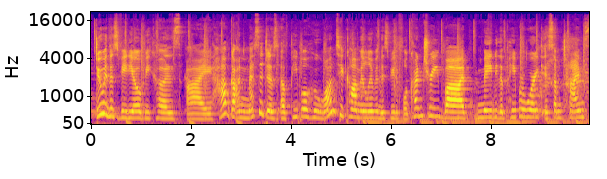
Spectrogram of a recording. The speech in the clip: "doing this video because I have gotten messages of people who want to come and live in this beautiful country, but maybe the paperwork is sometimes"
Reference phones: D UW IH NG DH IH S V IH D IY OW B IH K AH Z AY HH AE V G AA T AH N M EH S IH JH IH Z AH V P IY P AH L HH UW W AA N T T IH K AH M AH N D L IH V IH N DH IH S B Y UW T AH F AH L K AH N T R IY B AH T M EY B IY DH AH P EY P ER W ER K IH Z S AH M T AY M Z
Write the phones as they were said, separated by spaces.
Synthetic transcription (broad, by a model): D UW IH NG DH IH S V IH D IY OW B IH K AH Z AY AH V G AA T N M EH S IH JH IH Z AH V P IY P L HH UW W AA N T T IH K AH M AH N L IH V IH N DH IH S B Y UW T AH F L K AH N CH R IY B AH T M EY B IY DH AH P EY P ER W ER K IH Z S AH M T AY M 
